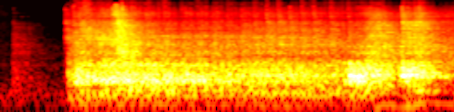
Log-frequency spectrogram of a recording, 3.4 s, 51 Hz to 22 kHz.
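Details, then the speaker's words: 2000 Kawasaki KX65 two-stroke, first start after a rebuild with the choke on: it kicks into life after a short pause and settles into a crisp, even buzz, picking up cleanly on small throttle blips; runs normally. "Easy enough. I guess it does run."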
